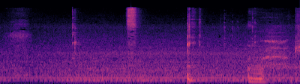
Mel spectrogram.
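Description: A glass soda bottle's crown cap being pried off with a bottle opener: a light click, a brief hiss of escaping carbonation, then a sharp metallic clink.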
